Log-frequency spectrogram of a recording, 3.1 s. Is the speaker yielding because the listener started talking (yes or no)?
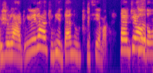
no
